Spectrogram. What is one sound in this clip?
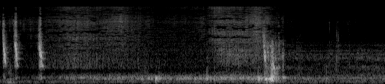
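A hot metal block plunges into water with a loud hiss and sizzle.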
